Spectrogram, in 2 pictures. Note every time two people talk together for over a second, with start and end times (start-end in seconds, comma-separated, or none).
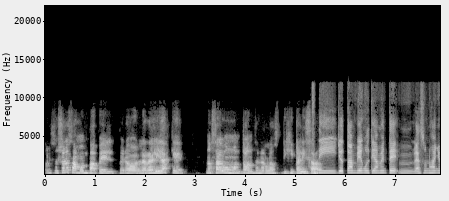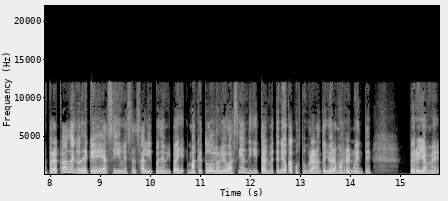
none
